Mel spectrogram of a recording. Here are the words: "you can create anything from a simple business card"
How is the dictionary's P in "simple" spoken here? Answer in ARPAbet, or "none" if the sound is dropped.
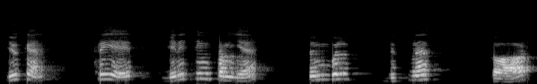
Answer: B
